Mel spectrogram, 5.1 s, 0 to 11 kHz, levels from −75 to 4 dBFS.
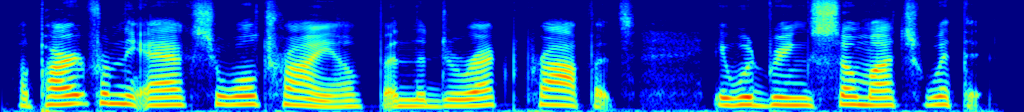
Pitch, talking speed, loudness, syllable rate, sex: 210 Hz, 190 wpm, -18 LUFS, 4.7 syllables/s, female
